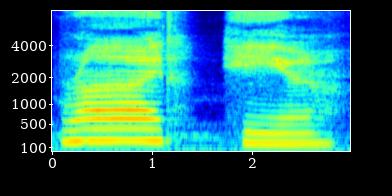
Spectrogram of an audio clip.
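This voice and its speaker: A woman playing an affectionate, earnest girlfriend of dragon descent in an intimate roleplay audio, speaking gently with lingering pauses. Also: medium pitch, steady tone. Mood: tender, reassuring. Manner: gentle, hesitant, lingering pauses between phrases.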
